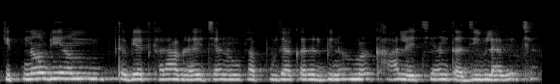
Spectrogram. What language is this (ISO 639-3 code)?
mai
